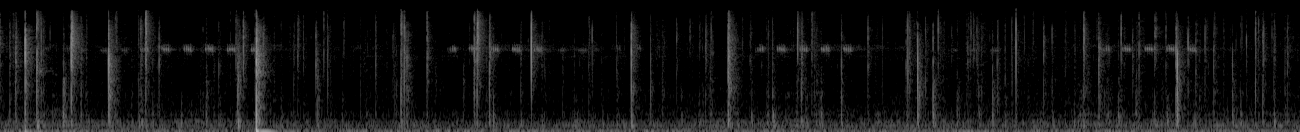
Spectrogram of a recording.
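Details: Crickets chirping on a starry night in a forest beside a campfire: high, pulsed chirps in bursts of about a second, with pauses between, under constant crackles and sharp pops from the burning wood.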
